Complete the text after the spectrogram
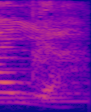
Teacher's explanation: berada di pusat dengan intonasi rendah dan bentuk mulut tidak bundar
